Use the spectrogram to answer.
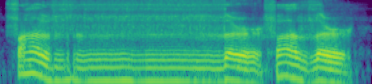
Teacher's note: If you've been pronouncing it unvoiced, now is the time for you to learn that father is voiced.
